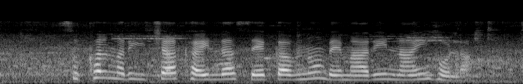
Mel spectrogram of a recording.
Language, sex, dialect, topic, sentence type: Bhojpuri, female, Northern, agriculture, statement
